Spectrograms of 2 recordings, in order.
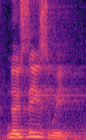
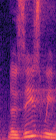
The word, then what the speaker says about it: Nozizwe: Tutu established Nozizwe, she told me how to say this, Nozizwe Consulting, her own consulting business. Nozizwe means mother of many lands, in her mother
